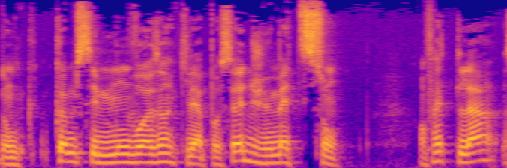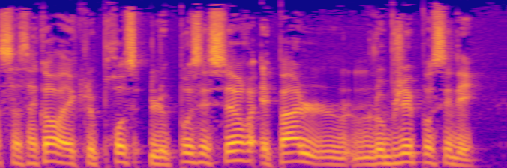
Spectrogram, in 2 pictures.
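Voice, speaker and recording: A man teaching Russian in as a casual video lesson, patient and unhurried, with frequent fillers as he spells words out. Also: mid-range voice, mellow.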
